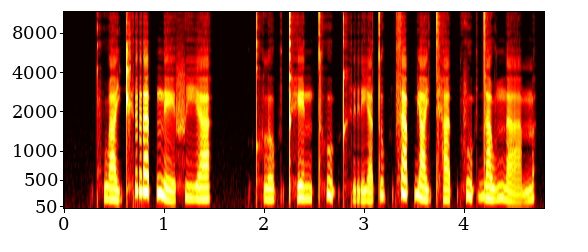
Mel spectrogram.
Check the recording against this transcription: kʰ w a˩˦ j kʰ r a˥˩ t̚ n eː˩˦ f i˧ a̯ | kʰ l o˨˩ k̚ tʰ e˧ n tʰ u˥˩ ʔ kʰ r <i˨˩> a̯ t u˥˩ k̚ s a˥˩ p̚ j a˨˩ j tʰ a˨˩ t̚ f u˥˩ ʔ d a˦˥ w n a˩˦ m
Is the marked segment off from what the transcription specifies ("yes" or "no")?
yes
